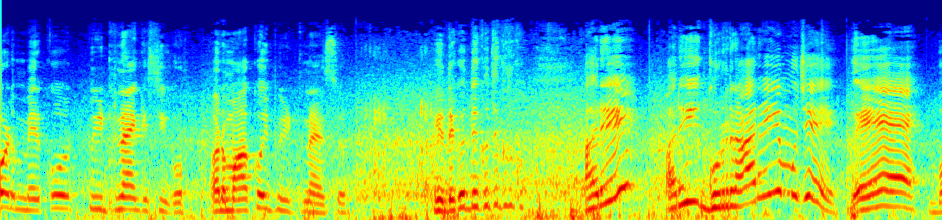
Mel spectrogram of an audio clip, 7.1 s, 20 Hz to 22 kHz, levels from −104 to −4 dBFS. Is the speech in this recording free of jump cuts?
yes; 0 cuts

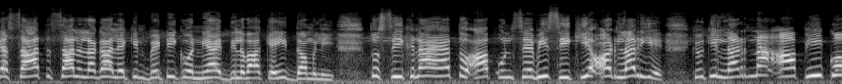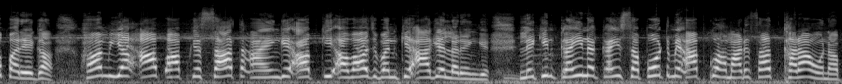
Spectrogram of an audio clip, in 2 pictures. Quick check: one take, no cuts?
yes; 0 cuts

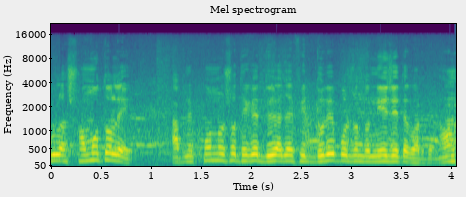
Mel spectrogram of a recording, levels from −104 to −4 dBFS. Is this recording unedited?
yes; 0 cuts

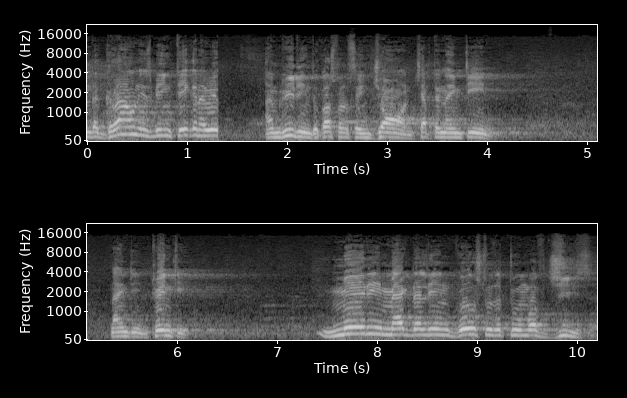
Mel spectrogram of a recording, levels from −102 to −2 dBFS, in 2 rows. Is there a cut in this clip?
no; 0 cuts

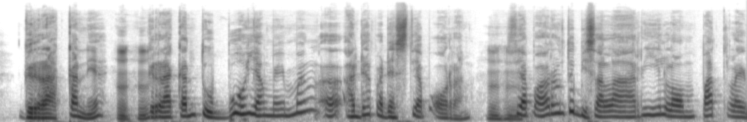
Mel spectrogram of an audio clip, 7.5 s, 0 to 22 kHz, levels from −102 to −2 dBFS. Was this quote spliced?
no; 0 cuts

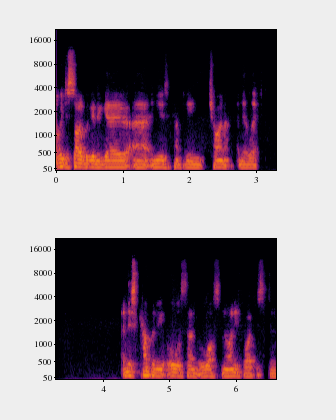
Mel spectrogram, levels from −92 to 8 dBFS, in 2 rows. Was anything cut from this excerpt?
no; 0 cuts

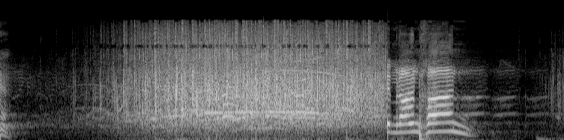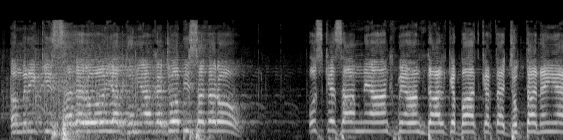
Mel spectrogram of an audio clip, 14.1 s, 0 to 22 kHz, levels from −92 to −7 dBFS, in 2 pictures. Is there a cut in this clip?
yes; 1 cut; at 4.8 s

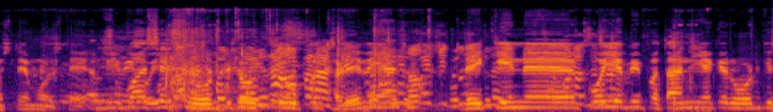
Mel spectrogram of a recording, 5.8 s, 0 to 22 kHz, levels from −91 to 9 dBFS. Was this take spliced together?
yes; 1 cut; at 1.1 s

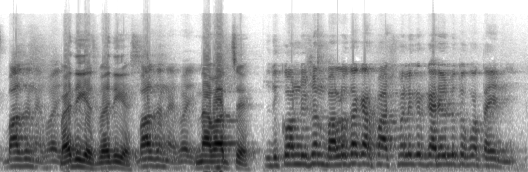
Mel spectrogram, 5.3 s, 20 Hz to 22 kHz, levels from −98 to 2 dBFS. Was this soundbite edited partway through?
yes; 1 cut; at 2.7 s

